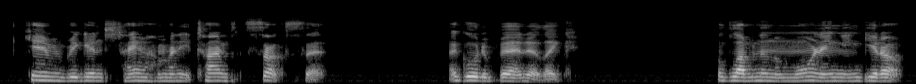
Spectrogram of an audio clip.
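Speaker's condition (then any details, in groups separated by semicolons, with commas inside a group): Mild cerebral palsy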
